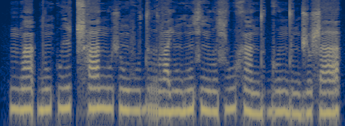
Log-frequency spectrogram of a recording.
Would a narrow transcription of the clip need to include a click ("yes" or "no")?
no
